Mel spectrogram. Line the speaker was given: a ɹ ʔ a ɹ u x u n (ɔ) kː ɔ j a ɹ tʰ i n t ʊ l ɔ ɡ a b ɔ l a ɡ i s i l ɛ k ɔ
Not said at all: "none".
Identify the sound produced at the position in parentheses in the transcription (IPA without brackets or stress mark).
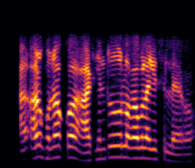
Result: ɔ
